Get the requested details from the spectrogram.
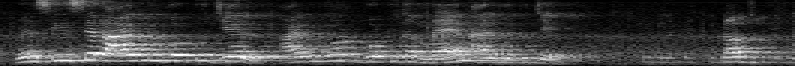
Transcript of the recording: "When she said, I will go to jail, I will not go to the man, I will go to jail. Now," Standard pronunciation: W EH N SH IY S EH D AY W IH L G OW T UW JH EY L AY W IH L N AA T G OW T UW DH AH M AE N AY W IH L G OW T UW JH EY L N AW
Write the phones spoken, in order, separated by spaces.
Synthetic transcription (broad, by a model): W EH N S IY S EH D AY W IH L G OW T UW JH EY L AY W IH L N AA T G OW T UW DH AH M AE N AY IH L G OW T UW JH EY L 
